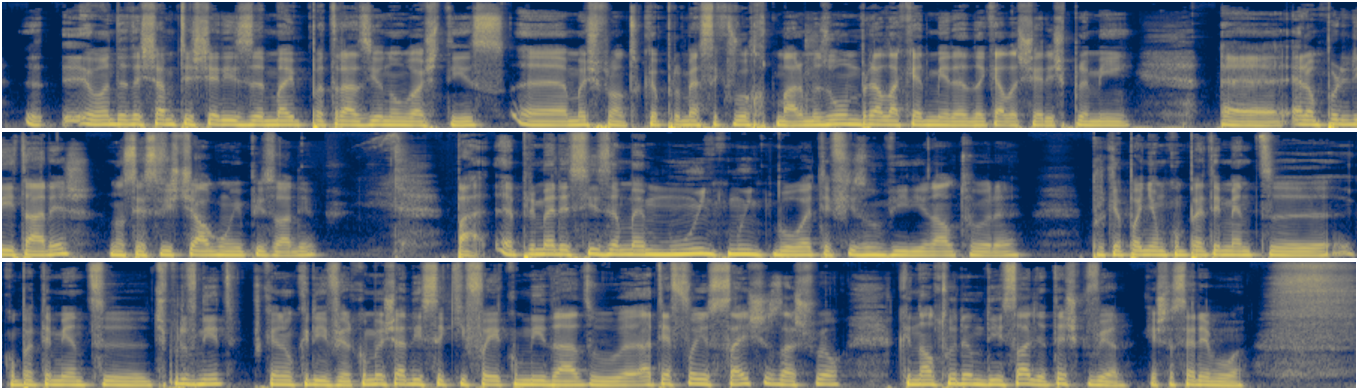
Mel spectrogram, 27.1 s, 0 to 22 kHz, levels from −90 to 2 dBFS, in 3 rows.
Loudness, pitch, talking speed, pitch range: -16 LUFS, 125 Hz, 215 wpm, 115-140 Hz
